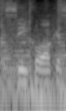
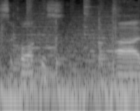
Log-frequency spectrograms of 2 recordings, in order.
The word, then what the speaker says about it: Secaucus: spelling of it flash up locally it is pronounced Secaucus or not Secaucus that is something that I hear of Secaucus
